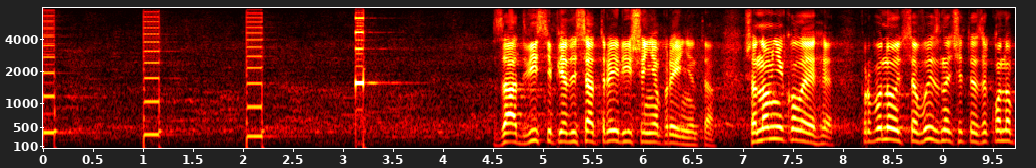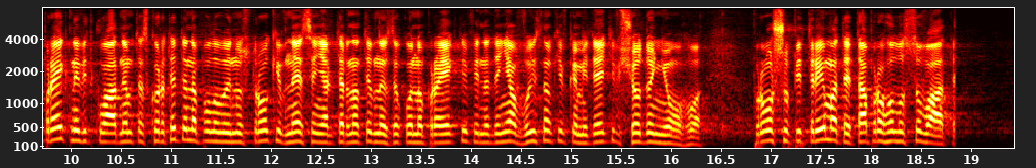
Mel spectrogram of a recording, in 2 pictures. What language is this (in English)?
Ukrainian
